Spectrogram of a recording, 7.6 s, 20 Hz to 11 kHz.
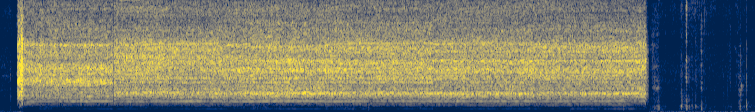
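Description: A small electric driver with a 1.5 mm hex bit backs out beadlock screws on a Redcat Ascent RC crawler wheel, whining steadily and close for about six seconds before cutting off.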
